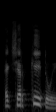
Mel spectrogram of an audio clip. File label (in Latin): "exercitui", Latin; santillana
